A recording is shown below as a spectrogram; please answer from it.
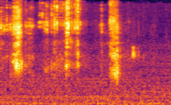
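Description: Faint handling noises: three brief, soft crunchy clicks about two-thirds of a second apart as hands work a small handheld device at a table.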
